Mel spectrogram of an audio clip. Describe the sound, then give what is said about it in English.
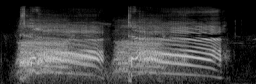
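A crow gives two long, harsh caws in quick succession, loud, each one rasping and slightly falling in pitch, with a brief pause between them and no voices. “The crow opens her beak and starts to sing.”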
